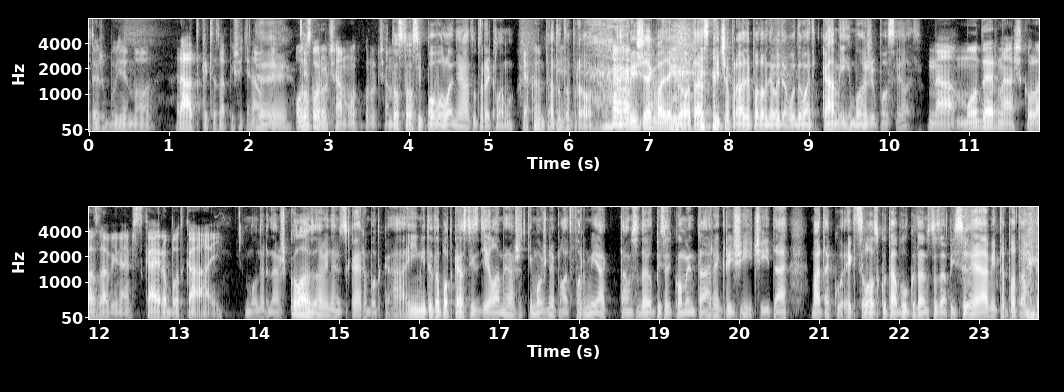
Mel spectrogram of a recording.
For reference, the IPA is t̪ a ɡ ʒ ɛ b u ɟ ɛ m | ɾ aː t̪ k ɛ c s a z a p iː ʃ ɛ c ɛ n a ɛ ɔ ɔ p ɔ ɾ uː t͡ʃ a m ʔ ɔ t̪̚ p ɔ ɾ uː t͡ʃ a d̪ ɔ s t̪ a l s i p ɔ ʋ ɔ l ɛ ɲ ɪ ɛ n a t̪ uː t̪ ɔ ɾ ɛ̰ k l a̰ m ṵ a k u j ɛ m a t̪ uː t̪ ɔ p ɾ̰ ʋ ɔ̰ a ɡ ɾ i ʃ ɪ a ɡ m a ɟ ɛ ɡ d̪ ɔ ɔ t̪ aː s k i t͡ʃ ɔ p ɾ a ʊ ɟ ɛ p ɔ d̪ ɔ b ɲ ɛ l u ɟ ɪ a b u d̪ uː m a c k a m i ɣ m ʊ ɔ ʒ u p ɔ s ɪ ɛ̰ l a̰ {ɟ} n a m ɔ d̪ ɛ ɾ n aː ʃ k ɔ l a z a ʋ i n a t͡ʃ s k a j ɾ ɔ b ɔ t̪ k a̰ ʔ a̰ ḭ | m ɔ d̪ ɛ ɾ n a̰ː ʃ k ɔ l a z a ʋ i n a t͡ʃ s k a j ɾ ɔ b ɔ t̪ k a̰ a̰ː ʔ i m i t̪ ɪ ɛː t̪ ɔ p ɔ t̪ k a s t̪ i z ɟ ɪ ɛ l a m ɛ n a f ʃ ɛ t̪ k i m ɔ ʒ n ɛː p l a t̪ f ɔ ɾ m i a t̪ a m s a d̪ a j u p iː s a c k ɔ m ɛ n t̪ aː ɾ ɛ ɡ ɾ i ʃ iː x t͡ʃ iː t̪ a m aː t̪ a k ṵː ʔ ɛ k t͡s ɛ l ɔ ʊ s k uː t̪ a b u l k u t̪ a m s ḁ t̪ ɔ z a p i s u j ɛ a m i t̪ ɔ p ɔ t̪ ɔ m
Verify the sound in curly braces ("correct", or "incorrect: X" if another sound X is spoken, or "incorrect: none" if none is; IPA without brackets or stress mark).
incorrect: c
